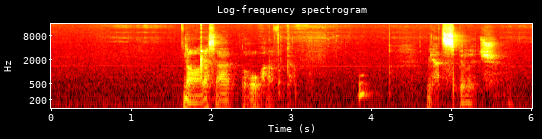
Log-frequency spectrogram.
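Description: A metal lid clinks against a glass jar.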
